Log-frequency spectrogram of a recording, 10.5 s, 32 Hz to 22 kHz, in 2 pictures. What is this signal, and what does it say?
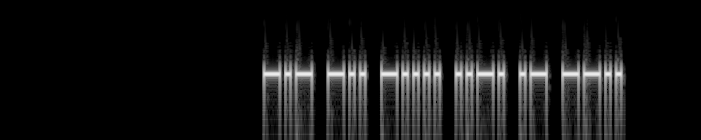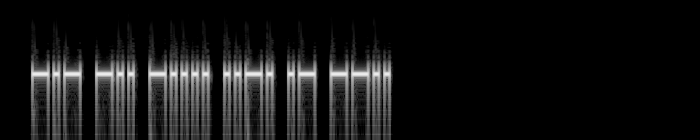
Morse code, heard as a keyed tone, about 30 wpm, 700 Hz. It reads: KD6FAZ KD6FAZ
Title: USA Call Signs - 6 Characters - Repeated 2x - 30wpm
